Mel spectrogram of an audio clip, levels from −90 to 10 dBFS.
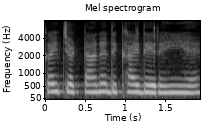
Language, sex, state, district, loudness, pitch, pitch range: Hindi, female, Bihar, Madhepura, -23 LUFS, 280 Hz, 270-295 Hz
